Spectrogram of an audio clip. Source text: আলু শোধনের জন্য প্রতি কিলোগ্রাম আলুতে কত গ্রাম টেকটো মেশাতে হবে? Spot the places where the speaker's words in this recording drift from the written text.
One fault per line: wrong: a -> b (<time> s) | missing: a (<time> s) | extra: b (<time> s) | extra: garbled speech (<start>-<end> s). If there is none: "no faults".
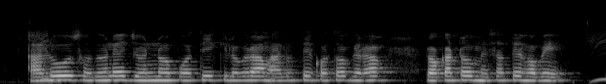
no faults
